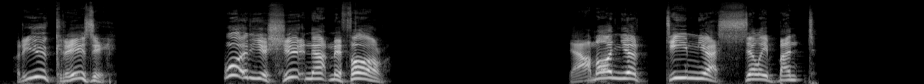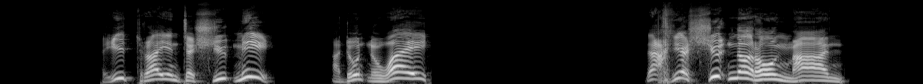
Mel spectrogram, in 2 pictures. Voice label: Character Voice; UT4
